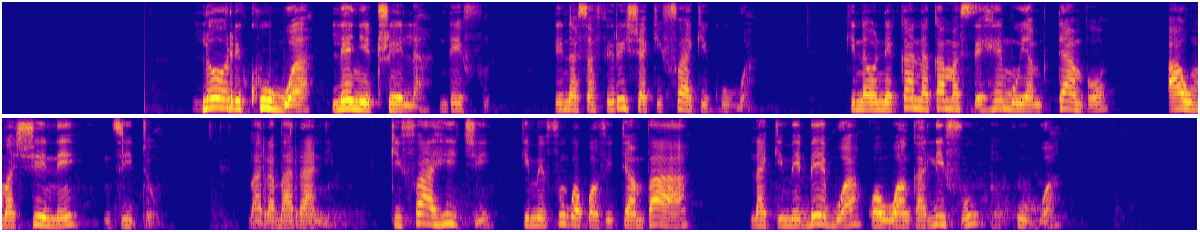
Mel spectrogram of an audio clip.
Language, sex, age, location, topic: Swahili, female, 36-49, Mombasa, government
